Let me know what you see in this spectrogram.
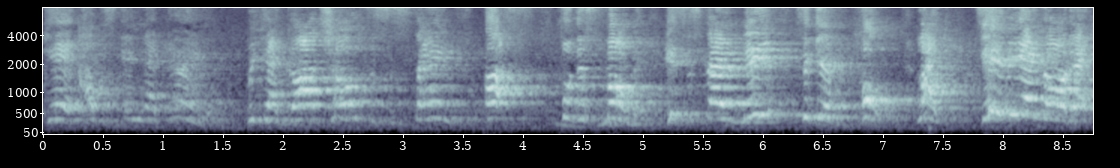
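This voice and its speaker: A woman uses a raised, projected voice at an extremely high pitch, with big swings in loudness and ordinary pitch variation. She keeps a moderate pace over noticeable background noise. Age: young. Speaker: spoken word poet. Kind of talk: spoken word testimony performance.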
